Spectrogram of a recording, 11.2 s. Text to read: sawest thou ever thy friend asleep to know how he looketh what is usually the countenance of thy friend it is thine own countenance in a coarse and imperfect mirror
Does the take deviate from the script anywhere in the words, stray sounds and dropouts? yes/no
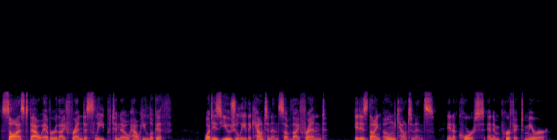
no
